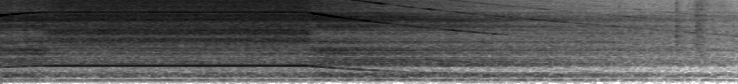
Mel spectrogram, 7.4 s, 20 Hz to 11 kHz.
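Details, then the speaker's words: Dyson DC07 Origin vacuum, reported to overheat and die after about 10 minutes, heard at first switch-on: a harsh, strained motor whine with a thin high pitch that sags as it runs down. The airflow sounds choked, probably by a clogged filter rather than a motor fault. "And to me it sounds very blocked up. It's probably not the motor, it's probably just a tremendous blockage somewhere."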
